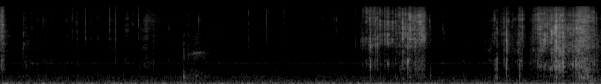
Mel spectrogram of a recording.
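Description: Small kraft-paper coin envelope being handled and torn open: faint paper rustling, then two loud rips, one about three and a half seconds in and a longer one near the end.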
